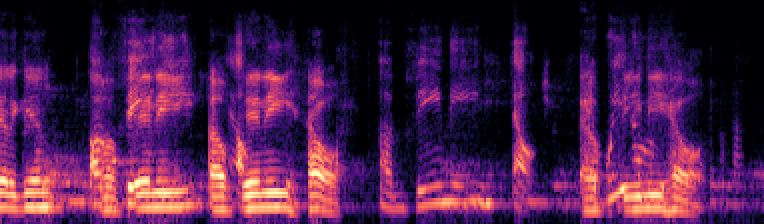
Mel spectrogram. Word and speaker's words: Avini: Avini Health.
